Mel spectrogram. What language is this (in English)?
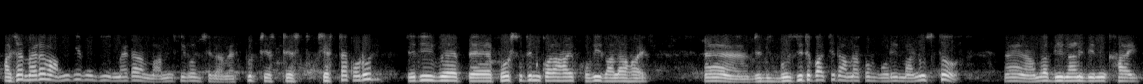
Bangla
